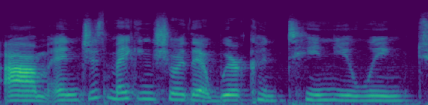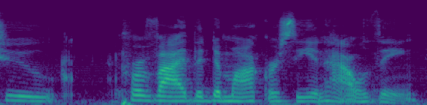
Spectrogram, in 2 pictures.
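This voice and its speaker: A woman's voice: fairly low pitch, steady tone, normal speed, bright, forceful tone. A woman panelist talking conversationally on a talk show.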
